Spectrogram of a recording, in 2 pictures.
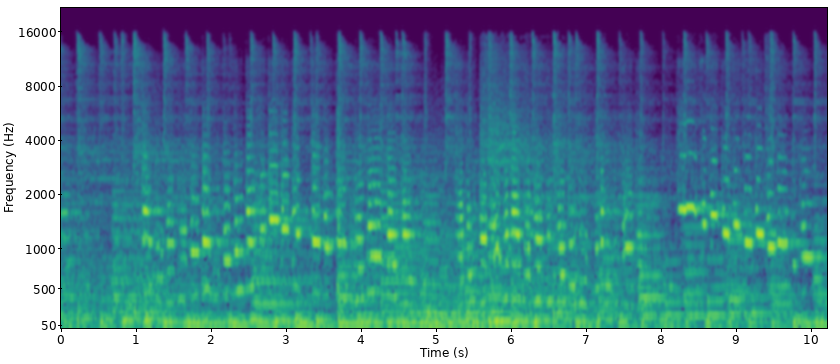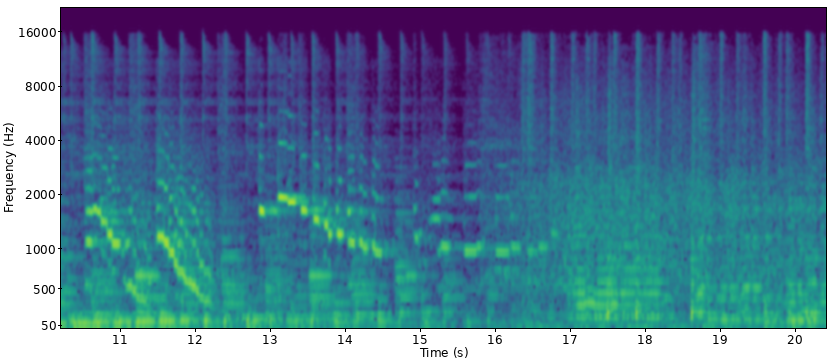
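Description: Live jazz: a flute plays fast, running melodic lines over double bass and drum kit. About four seconds from the end the busy playing drops away and a bowed double bass takes over with slower, sustained notes.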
